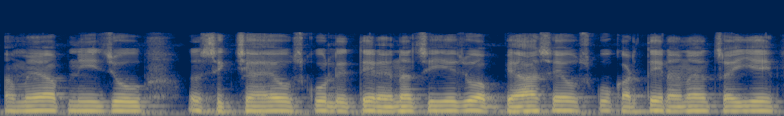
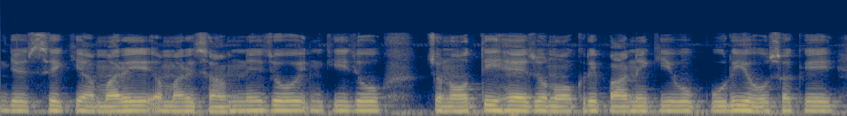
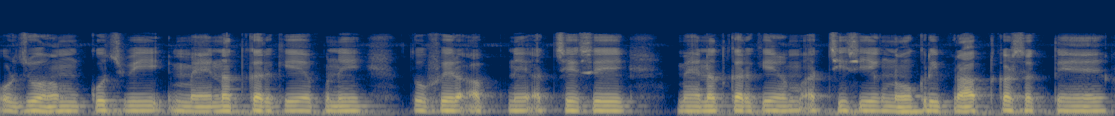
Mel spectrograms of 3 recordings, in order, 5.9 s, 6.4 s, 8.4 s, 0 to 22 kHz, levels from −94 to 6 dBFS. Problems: background sounds at intervals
